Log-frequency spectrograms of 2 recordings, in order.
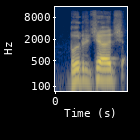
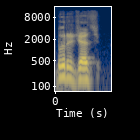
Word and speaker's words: Buttigieg: I'm very proud of that pronunciation. I feel like you didn't give me anything for that, but that's okay, Frank. I'm not digging for compliments. I'm just saying I said Pete Buttigieg perfectly. How do you know that's right? Did you look up the pronunciation? Frank, I do my research for the show. – Yeah, I looked okay. it up too.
